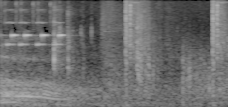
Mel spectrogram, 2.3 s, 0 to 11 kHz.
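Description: Gunfire in the video game Fallout 4, a few sharp cracking shots and thuds amid busy game noise and fading tones, close and loud.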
